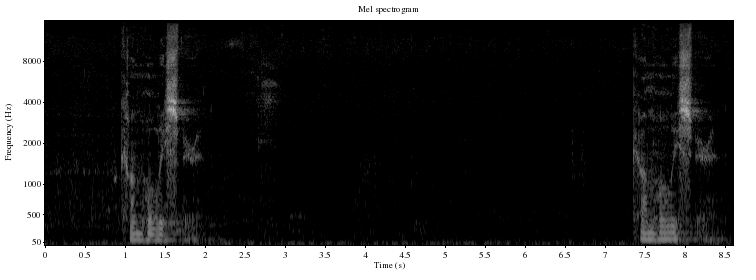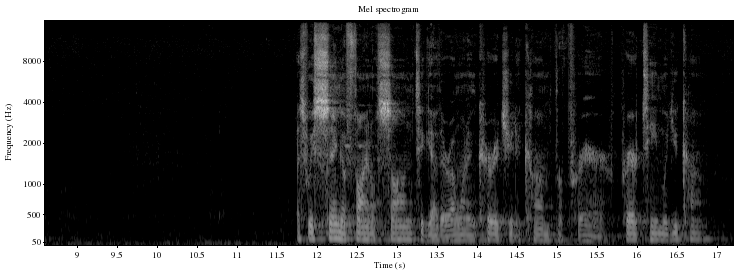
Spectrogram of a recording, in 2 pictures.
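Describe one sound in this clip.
An older man speaks calmly into a microphone, with long pauses.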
